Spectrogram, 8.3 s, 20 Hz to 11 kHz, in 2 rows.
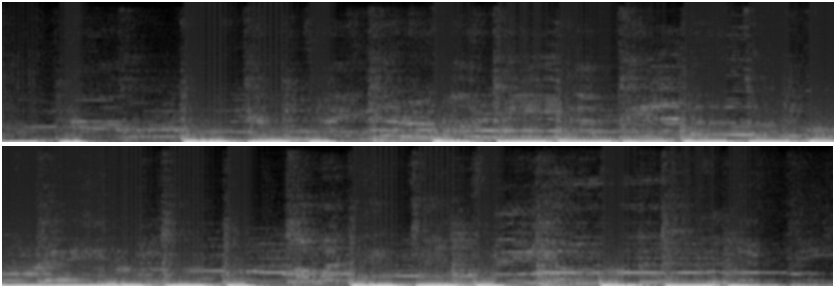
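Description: Music playing loudly through the BMW X5's Harman Kardon sound system, heard inside the cabin, with heavy, repeated deep bass.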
